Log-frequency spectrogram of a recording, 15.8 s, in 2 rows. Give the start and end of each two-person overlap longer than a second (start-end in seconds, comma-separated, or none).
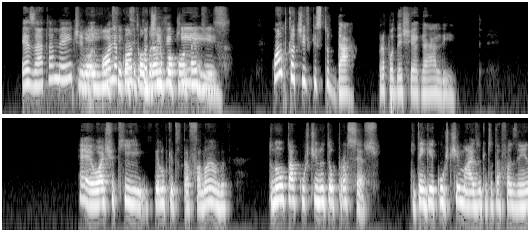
1.1-3.3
